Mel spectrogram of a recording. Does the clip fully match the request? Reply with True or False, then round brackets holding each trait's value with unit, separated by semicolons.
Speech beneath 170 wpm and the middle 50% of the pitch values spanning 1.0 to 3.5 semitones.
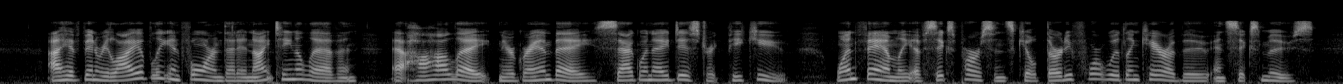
False (135 wpm; 4.4 semitones)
